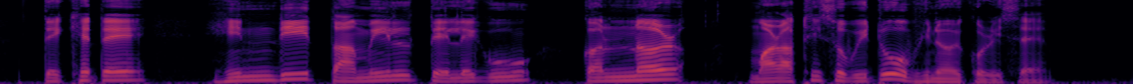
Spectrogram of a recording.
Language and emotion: Assamese, neutral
